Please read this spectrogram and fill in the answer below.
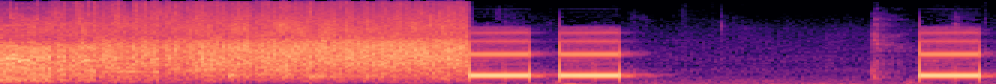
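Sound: telephone ringing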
